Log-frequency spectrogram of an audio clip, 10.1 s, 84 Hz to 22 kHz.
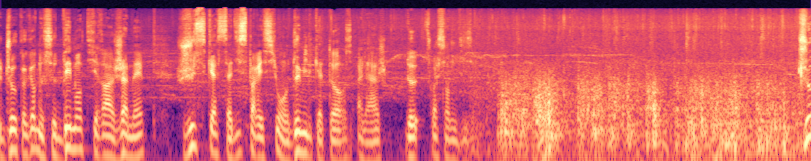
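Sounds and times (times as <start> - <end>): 
speech: 0.0 - 7.2
torrential rain pouring in a thunderstorm: 2.0 - 10.1
low thunder rumbling: 5.9 - 10.1.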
